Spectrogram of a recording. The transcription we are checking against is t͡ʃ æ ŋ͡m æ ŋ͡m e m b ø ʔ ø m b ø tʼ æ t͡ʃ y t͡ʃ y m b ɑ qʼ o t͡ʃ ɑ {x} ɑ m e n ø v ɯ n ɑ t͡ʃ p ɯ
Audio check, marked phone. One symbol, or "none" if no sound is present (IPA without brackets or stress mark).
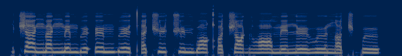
ɡʱ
